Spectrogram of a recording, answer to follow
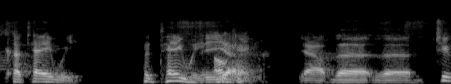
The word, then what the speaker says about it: Koteewi: video froze there for a second it's it's pronounced katewi okay yeah the the two e's making a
